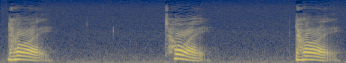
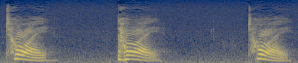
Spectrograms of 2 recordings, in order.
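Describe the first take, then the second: The two takes are said the same way.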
